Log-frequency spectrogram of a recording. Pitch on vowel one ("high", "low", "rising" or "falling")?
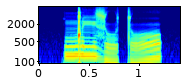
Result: high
